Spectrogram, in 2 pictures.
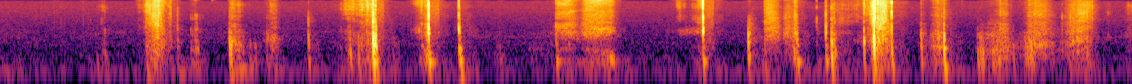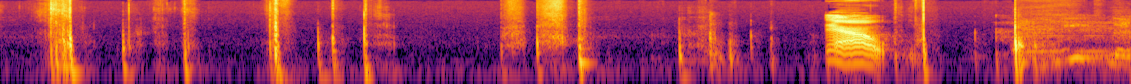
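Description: A phone is handled with sharp rustles and knocks close by.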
